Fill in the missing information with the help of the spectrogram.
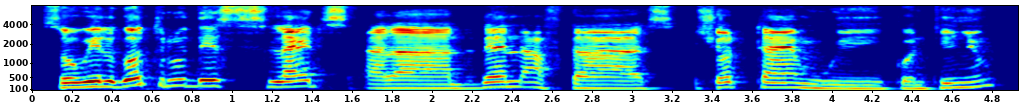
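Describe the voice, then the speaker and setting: A man teaching a programming class in a slow, halting way, with many fillers and restarts. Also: on the high side, no echo. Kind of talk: live online class instruction.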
